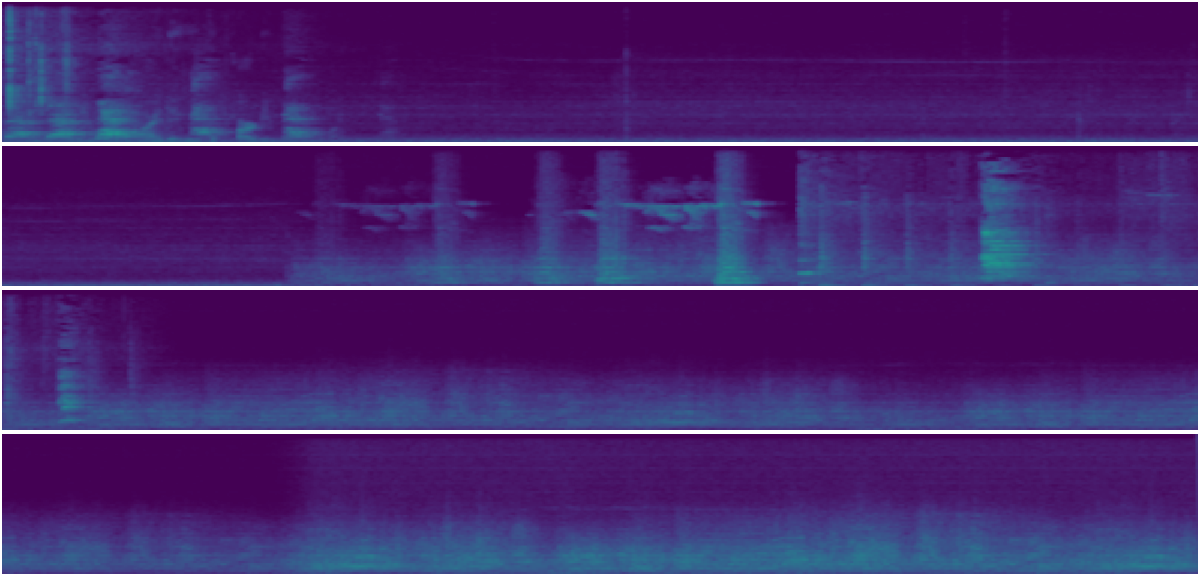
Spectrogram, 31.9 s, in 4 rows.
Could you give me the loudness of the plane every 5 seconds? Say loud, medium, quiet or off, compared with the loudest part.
medium, medium, medium, medium, medium, loud, loud.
